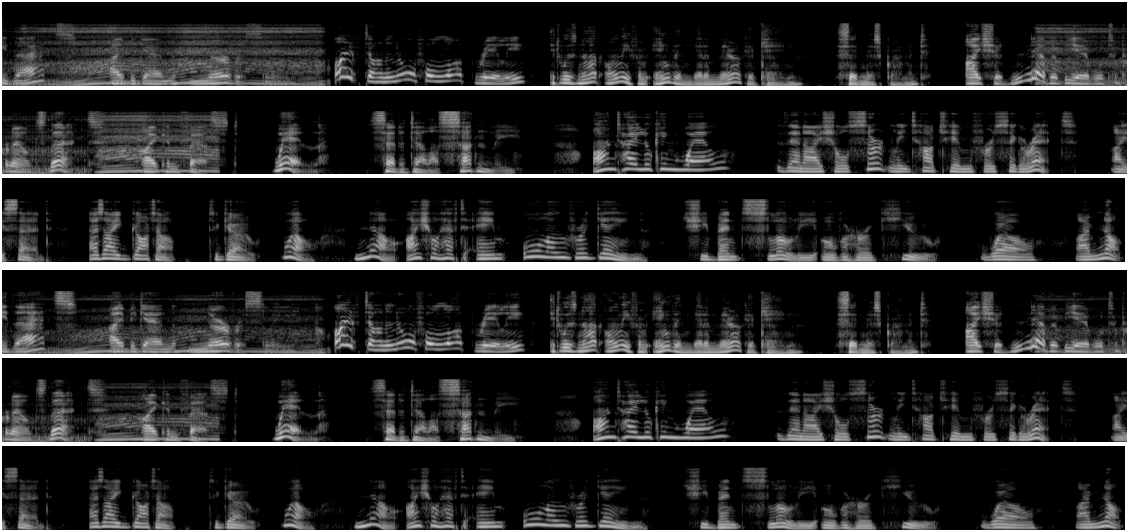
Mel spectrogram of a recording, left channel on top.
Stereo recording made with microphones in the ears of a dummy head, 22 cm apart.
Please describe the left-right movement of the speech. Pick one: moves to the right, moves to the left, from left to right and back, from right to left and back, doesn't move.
moves to the left.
